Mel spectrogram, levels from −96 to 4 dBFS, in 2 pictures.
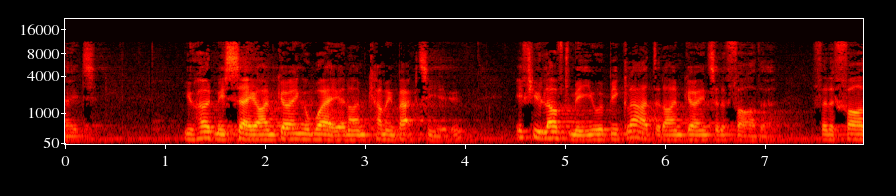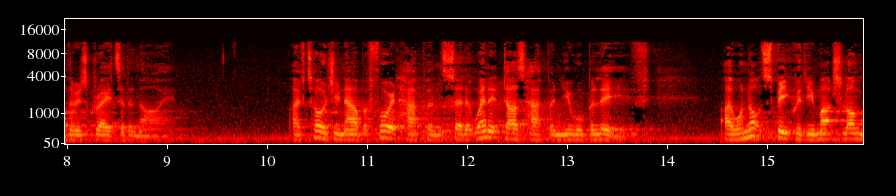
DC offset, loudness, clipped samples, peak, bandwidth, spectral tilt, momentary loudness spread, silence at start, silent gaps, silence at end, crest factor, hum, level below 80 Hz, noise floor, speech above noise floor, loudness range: under 0.1%; -39 LUFS; under 0.1%; -18 dBFS; 11.5 kHz; -3.5 dB/octave; 14 LU; 0 s; none; 0 s; 22 dB; none; -82 dBFS; -64 dBFS; 24 dB; 5 LU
